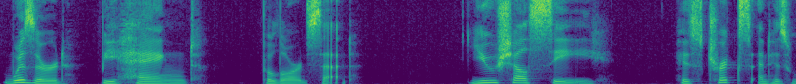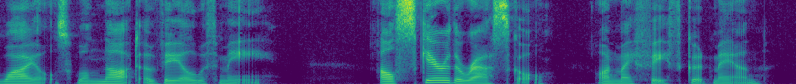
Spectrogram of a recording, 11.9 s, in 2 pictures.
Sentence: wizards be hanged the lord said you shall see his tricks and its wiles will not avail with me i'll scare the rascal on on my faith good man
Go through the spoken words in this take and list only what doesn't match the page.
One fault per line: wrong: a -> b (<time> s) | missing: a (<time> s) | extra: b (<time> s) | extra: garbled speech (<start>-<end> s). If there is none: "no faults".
wrong: wizards -> wizard (0.0 s)
wrong: its -> his (5.8 s)
missing: on (10.6 s)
